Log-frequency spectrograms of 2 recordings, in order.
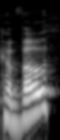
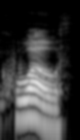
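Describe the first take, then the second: First: The name begins with a 'kav' sound. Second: The name begins with a 'kw' sound. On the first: "when we get to the audiobook, it sounds like this" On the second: "he wants us to pronounce it with a Q"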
